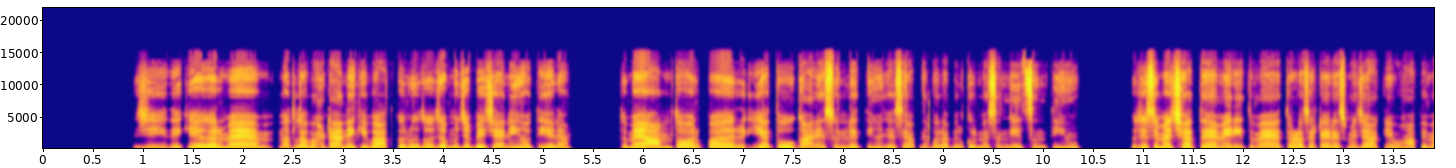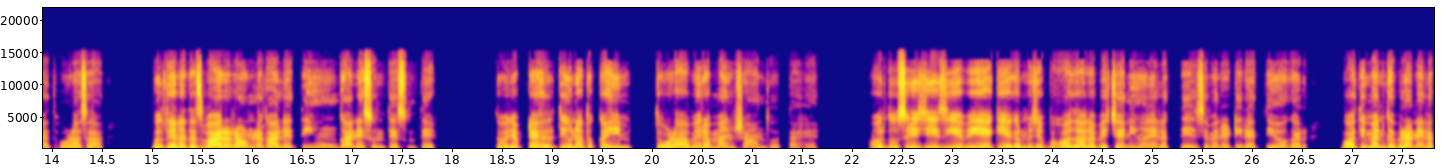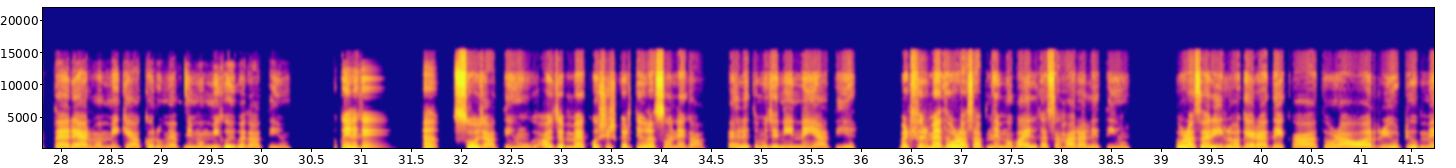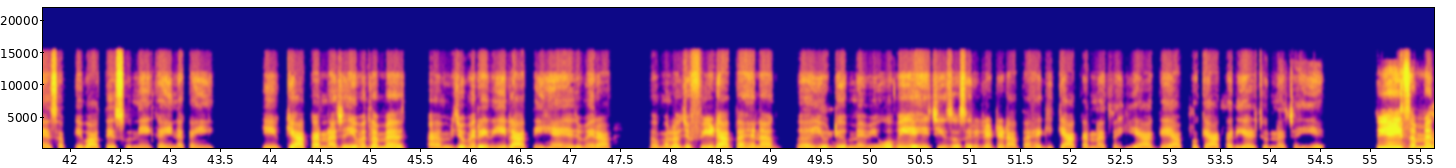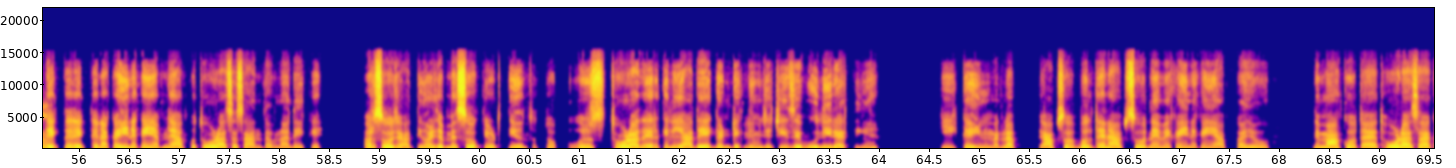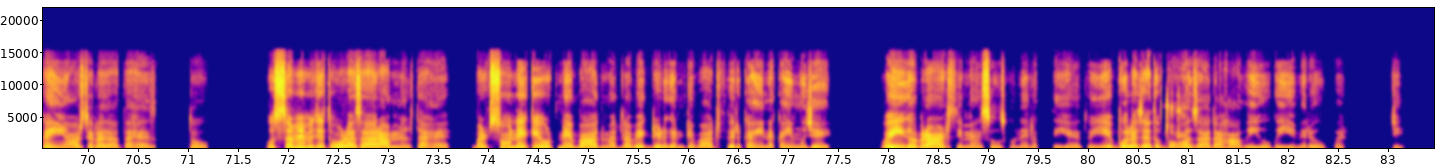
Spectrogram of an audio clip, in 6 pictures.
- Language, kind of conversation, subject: Hindi, advice, घर पर आराम करते समय बेचैनी या घबराहट क्यों होती है?
- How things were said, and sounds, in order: in English: "टेरेस"; in English: "राउंड"; in English: "बट"; in English: "फीड"; tapping; in English: "रिलेटेड"; other background noise; in English: "करियर"; in English: "बट"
